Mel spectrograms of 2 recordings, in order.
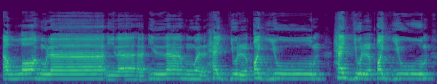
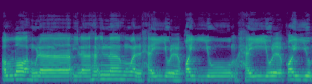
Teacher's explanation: bukan Allahu La ilaha illa huwal hayyul Qayyum hayyul Qayyum tapi hayyul qoyyum dihentakin sedikit setengah detik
